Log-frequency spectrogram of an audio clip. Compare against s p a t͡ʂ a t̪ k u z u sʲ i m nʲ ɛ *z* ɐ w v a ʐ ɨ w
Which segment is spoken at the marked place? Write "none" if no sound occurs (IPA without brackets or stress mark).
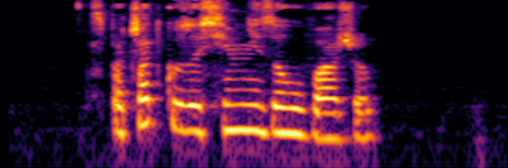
z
